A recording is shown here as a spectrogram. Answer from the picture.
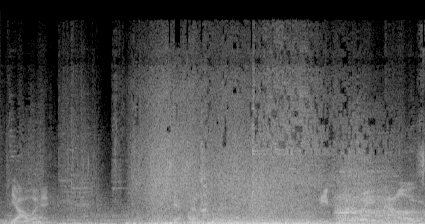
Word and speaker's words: Yowe: So chat said it was Yowe. Yahweh.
